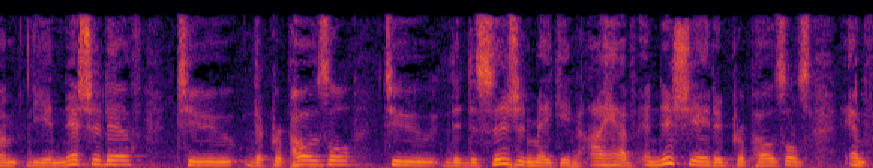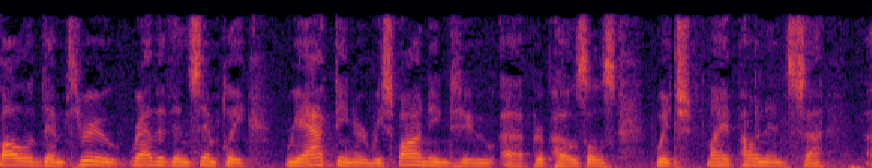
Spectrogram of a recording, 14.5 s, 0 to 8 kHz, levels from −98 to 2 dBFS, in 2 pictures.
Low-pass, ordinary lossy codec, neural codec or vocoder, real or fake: 7.2 kHz; MP3, 48 kbps; none; real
